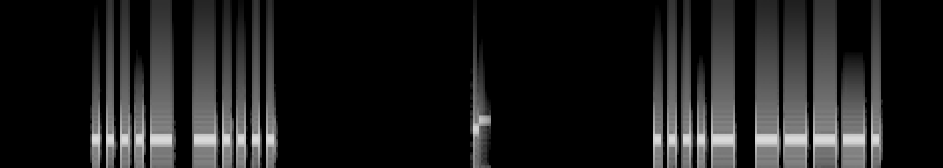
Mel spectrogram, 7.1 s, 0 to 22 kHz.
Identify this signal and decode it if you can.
Morse code, heard as a keyed tone, about 22 wpm, 700 Hz. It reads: 46 49
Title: Numbers - 2-Digit 22wpm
